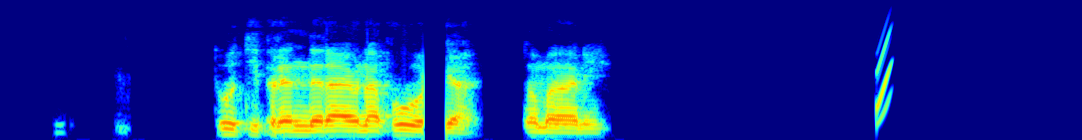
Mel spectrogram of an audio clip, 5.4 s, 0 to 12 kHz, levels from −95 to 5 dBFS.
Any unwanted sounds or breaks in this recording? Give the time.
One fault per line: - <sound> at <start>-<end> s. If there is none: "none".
- dropout at 2.1-2.2 s
- chirp at 4.4-4.5 s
